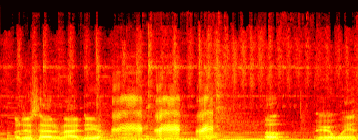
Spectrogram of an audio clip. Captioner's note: quacking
